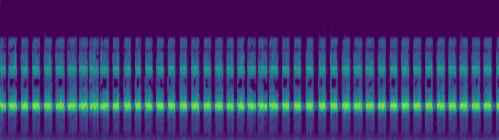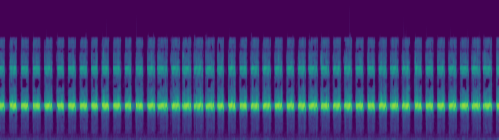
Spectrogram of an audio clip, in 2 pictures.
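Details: Pair of crickets chirping in a relentless even rhythm, high thin pulses about four per second with a faint upper overtone, steady loudness and a clean background.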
